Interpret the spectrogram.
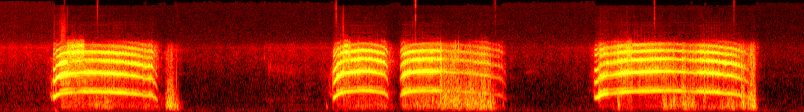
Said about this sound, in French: le cri de la tourterelle. Mais attention, il ne s'agit pas du cri du pigeon, avec lequel on nous confond souvent. Je ne peux pas vous montrer quel est ce cri du pigeon, car je n'en suis pas un. Alors, il s'agit bien de la tourterelle. Écoutez bien.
